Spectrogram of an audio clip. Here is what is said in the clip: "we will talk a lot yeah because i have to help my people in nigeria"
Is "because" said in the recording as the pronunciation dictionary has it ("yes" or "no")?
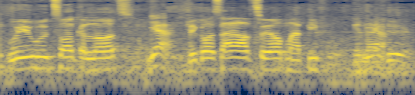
no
